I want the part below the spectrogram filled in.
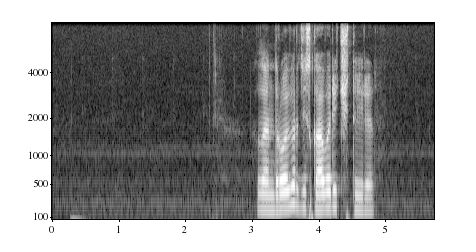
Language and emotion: Russian, neutral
